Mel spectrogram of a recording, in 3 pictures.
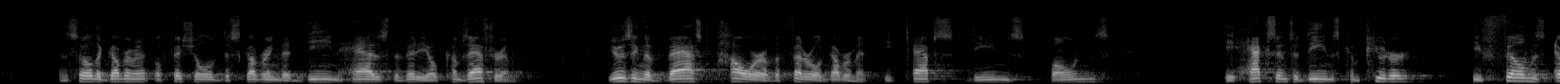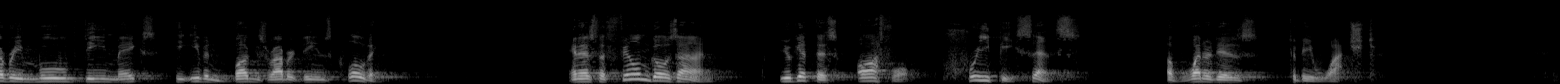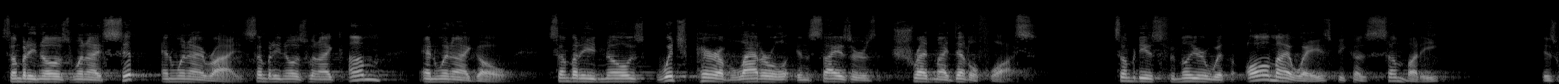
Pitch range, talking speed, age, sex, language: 120-155 Hz, 130 wpm, 50-69, male, English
